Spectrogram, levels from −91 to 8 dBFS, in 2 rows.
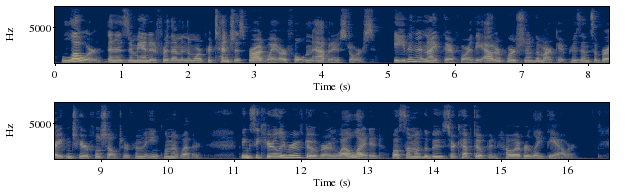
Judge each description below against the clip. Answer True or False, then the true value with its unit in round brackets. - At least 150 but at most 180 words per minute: False (195 wpm)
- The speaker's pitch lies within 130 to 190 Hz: True (185 Hz)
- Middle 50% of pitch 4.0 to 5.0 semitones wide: False (2.5 semitones)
